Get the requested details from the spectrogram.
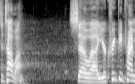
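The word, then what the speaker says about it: Ottawa: but thank you and I I called it atawa many many times and I get these outraged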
